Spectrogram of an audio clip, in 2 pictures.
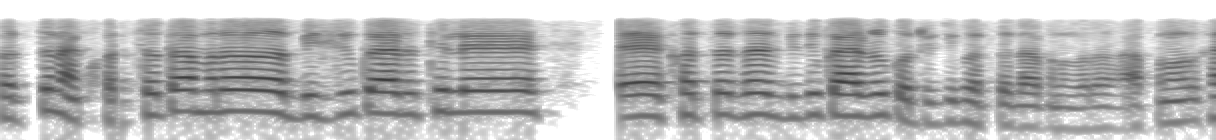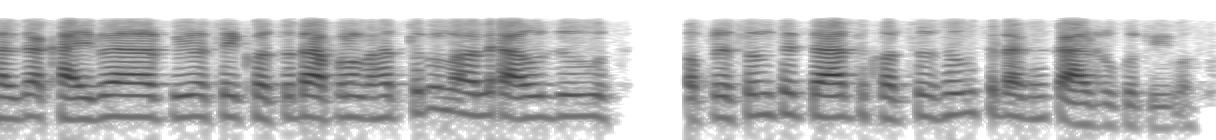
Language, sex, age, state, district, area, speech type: Odia, male, 45-60, Odisha, Kendujhar, urban, conversation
